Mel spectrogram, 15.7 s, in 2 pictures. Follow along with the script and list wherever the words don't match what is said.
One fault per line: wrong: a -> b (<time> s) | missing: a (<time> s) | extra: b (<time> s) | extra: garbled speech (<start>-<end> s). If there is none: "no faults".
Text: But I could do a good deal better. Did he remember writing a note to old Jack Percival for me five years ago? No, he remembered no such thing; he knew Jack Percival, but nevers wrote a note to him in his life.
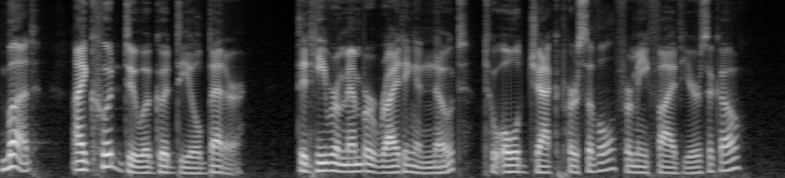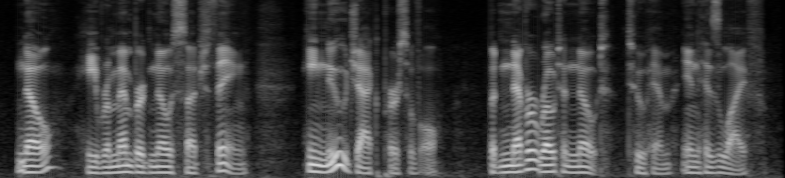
wrong: nevers -> never (12.9 s)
